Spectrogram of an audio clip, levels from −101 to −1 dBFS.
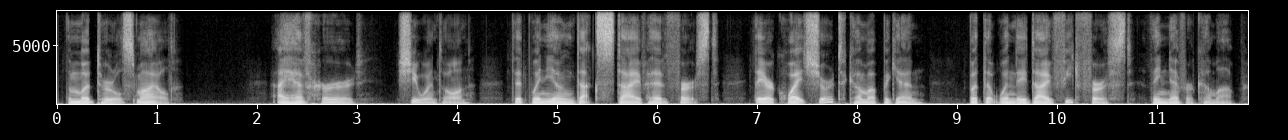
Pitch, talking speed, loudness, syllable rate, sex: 105 Hz, 180 wpm, -20 LUFS, 4.6 syllables/s, male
